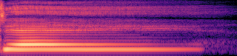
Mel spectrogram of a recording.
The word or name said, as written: Long Day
